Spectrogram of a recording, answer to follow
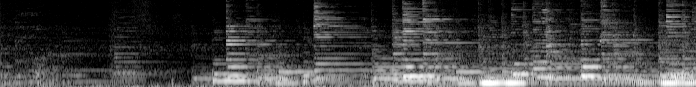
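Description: Acoustic guitar music from a band recording, without vocals: quiet for the first few seconds, then picked and strummed notes that grow louder from about three seconds in.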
